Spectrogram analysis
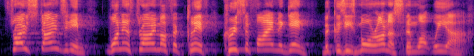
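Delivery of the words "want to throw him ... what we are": ordinary talk, nothing marked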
